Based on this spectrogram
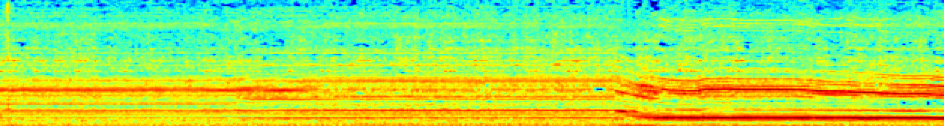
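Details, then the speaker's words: Tomos moped electric conversion: high thin buzzy electric whine at high speed, pitch steps down and wavers; owner says it sounds weird, shouldn't do that, cause unclear. "that just sounds weird you see how it goes done downtown shouldn't do that you need a different yeah so that's just the high speed that does"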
